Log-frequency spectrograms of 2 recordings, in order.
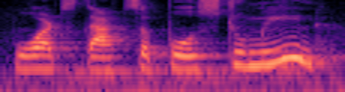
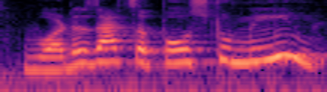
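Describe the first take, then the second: First: The words 'what is' are contracted together. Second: The words 'what is' are said separately.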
